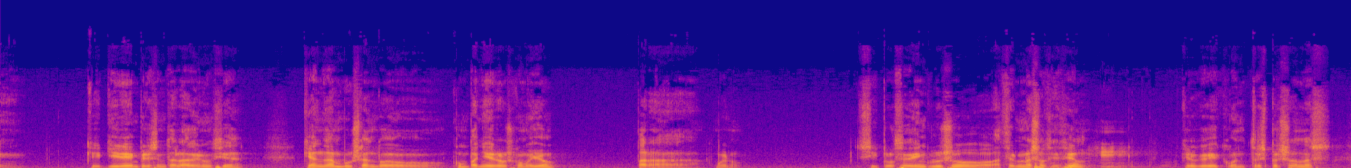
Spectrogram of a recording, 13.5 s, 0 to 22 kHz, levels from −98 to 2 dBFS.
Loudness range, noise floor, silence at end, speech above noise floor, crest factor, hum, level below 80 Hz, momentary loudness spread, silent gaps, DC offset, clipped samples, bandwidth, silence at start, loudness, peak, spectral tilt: 5 LU; -55 dBFS; 0 s; 30 dB; 22 dB; none; -44 dBFS; 14 LU; none; under 0.1%; under 0.1%; 15.5 kHz; 0 s; -25 LUFS; -4 dBFS; -5 dB/octave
